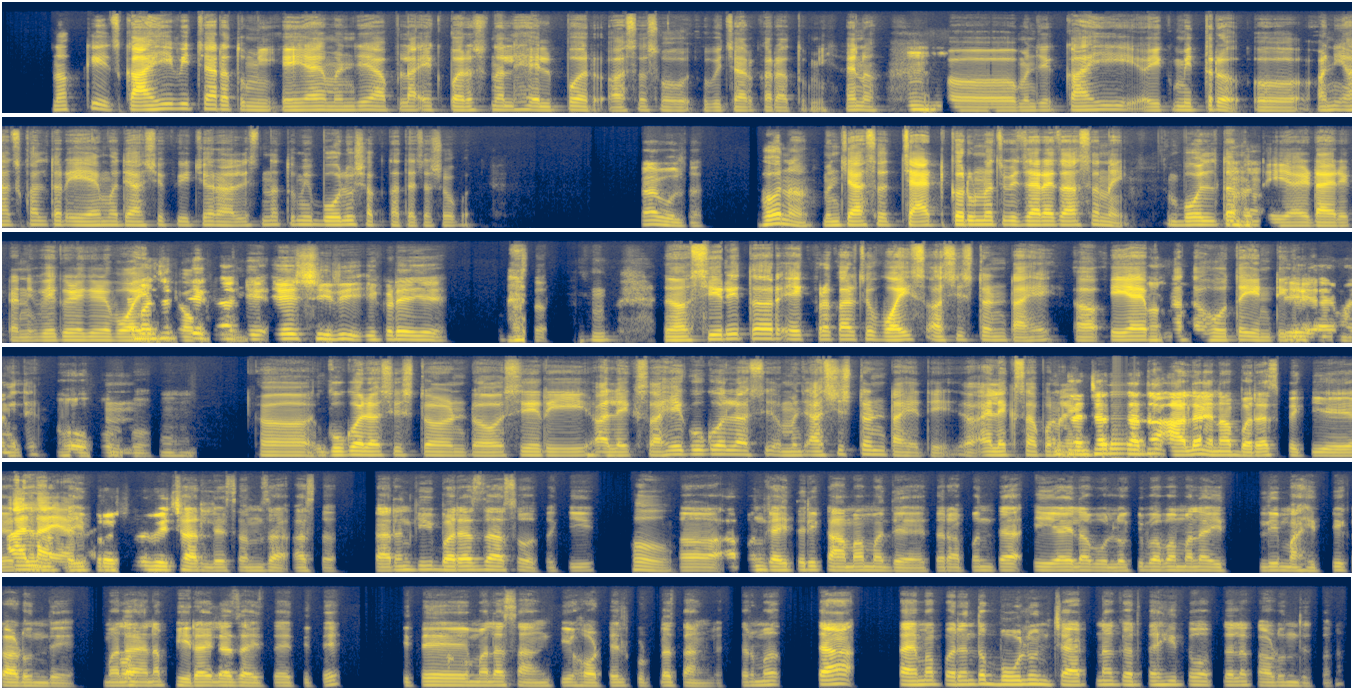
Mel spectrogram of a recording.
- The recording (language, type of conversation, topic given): Marathi, podcast, एआय आपल्या रोजच्या निर्णयांवर कसा परिणाम करेल?
- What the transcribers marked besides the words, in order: static; tapping; other background noise; in English: "चॅट"; distorted speech; in English: "व्हॉईस"; chuckle; in English: "व्हॉईस"; unintelligible speech; in English: "चॅट"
